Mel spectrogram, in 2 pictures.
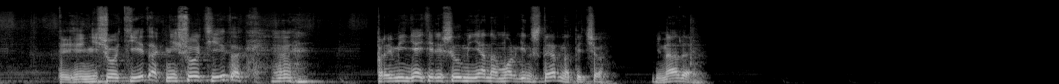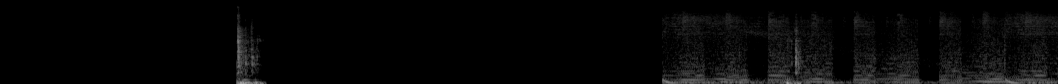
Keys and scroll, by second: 16.3 ctrl+z, 18.1 ctrl+z.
